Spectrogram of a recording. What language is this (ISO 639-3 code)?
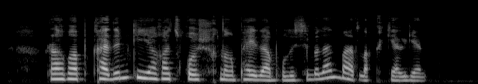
uig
